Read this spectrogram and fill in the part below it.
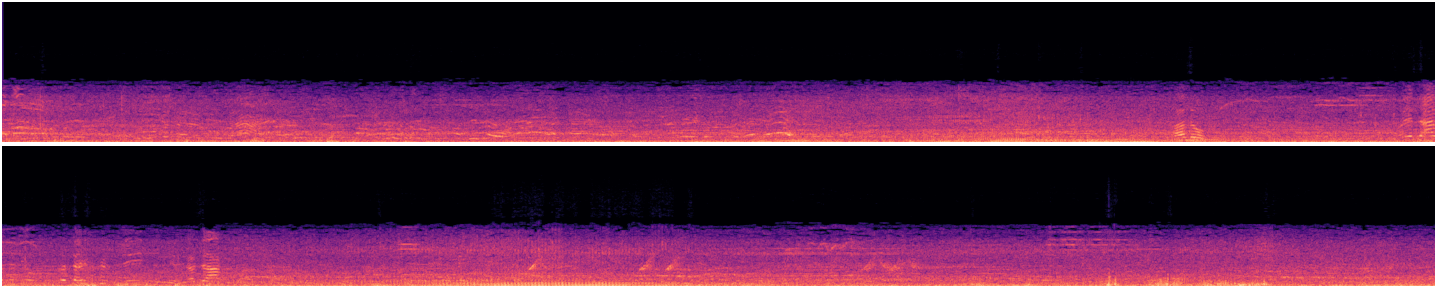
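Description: A crowd murmurs and calls out in the distance.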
